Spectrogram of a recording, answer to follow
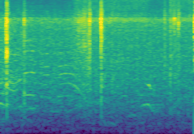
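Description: Distant shouts of players and spectators at a football match, with two sharp ticks: one right at the start and one a little past halfway.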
